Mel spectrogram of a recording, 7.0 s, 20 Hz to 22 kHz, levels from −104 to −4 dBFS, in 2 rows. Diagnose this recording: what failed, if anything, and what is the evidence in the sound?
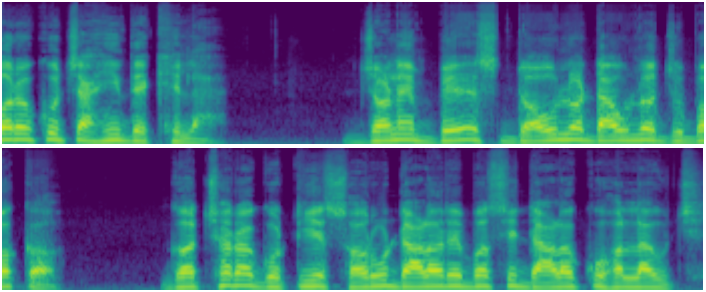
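The failure is at the network stage: an adaptive stream fell back to a lower bitrate from 1.95 to 3.95 s. Codec artefacts thicken, with an abrupt switch at each end and no gap. That fits Opus stepping from 64 to 16 kbit/s.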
